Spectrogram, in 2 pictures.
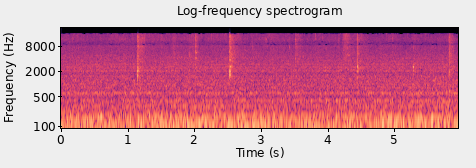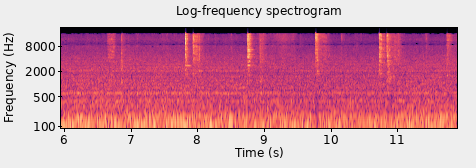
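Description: Steady low rumble of a gas stove burner under a cooking pot, with scattered light clinks of a utensil against the pot.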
